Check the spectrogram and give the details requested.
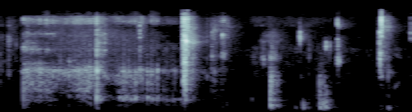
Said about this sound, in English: Okay, let me take a sip of my drink.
